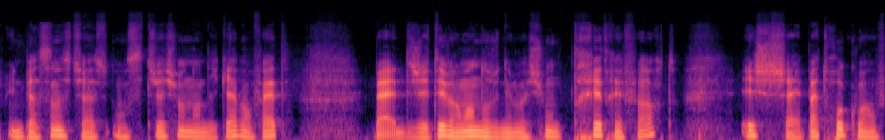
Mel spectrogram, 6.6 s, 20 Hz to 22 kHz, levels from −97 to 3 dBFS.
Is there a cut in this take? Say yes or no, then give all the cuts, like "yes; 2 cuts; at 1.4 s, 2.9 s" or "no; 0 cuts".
no; 0 cuts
